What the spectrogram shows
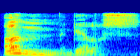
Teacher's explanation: The first gamma is pronounced like an N. When gamma precedes another gamma, when it precedes kappa, when it precedes key, okay, so it is pronounced like an N.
